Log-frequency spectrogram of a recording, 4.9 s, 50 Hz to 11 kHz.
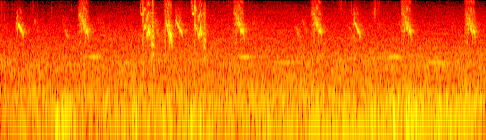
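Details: Parent sparrow that came for food and suddenly turned aggressive, at a Tenmangu shrine on 16 May 2024: short, sharp high chirps given singly and in quick pairs at irregular intervals over quiet background hum.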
